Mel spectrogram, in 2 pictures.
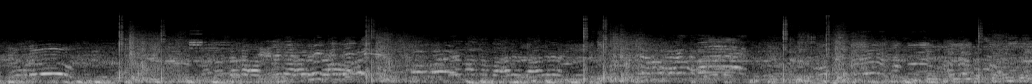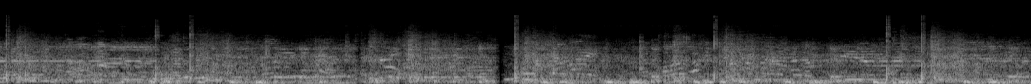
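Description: A dense mix of voices and music, with many short sharp bangs at irregular intervals, about one or two a second.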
